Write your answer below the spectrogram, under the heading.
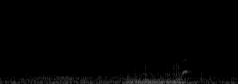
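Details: Natsu, a four-year-old male Golden Retriever described as very timid, napping with his head on a door threshold as a pillow; one low, rough snore rumbles for about half a second over quiet room hiss.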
